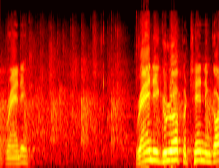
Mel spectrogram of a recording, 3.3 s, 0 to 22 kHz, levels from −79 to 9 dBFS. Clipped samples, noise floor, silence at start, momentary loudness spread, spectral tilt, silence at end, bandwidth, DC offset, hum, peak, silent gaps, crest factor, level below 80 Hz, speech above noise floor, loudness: 0.2%; -32 dBFS; 0 s; 23 LU; -4 dB/octave; 0 s; 16 kHz; under 0.1%; none; 0 dBFS; none; 12 dB; -50 dBFS; 22 dB; -10 LUFS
